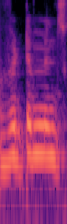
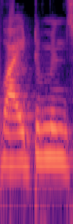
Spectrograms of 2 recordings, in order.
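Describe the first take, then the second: First: The first vowel is a short 'i' sound. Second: The first vowel is a long 'eye' sound.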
